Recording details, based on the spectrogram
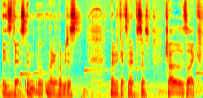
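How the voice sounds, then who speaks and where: A man's voice: mid-range voice, quick pace, music in the background. A young Australian man streaming, recapping online drama in rambling, casual chat with many fillers and frequent laughs. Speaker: VTuber streamer.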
